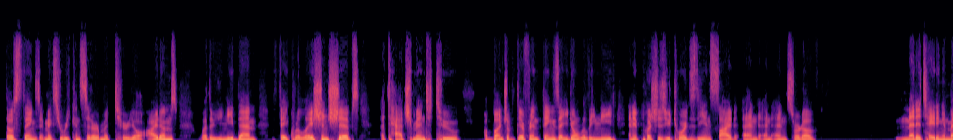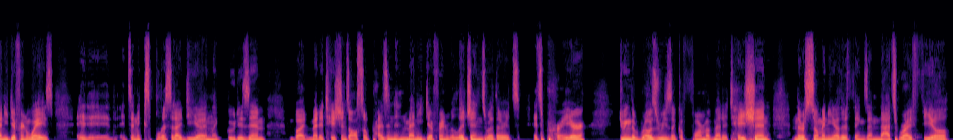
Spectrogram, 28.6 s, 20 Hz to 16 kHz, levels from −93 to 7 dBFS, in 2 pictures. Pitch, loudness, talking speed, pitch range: 115 Hz, -24 LUFS, 180 wpm, 105-125 Hz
